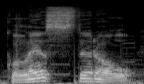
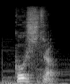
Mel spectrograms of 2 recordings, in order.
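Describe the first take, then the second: First: Brazilian accent, with every vowel fully pronounced. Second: European accent, said fast with vowels dropped. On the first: "En Brasil hablan tranquilamente pronunciando todo como se debe" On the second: "en Portugal dirían custro"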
